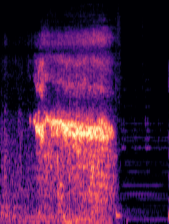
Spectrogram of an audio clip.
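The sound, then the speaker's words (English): Car brakes let out a loud, sustained high-pitched screech for about a second, then cut off abruptly, leaving a faint hum and a brief thump at the end. “Keep moving or hit the brakes.”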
